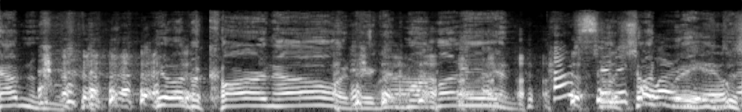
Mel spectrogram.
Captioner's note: laughter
